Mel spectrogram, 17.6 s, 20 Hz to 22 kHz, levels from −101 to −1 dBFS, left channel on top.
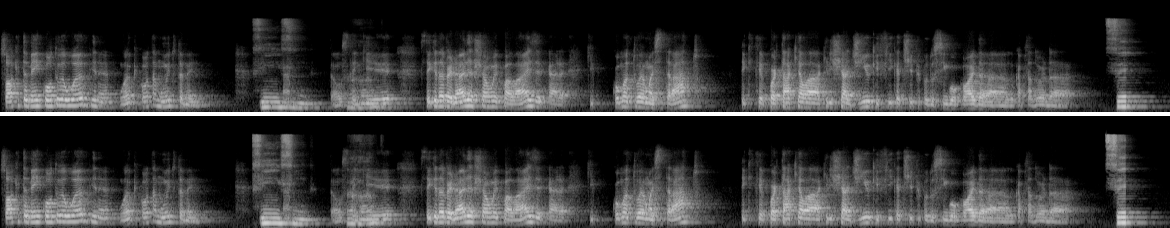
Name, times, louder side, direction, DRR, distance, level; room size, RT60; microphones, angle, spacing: voice 1, 0.0-3.0 4.2-4.3 5.0-8.5 9.2-10.3 11.1-16.1, equal, 5° left, 0.4 m, -30 dB
voice 2, 3.8-4.7 5.2-5.7 16.6-16.9, right 6 dB, 75° right, 0.4 m, -30 dB
12.5 x 6.6 x 3.0 m
head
